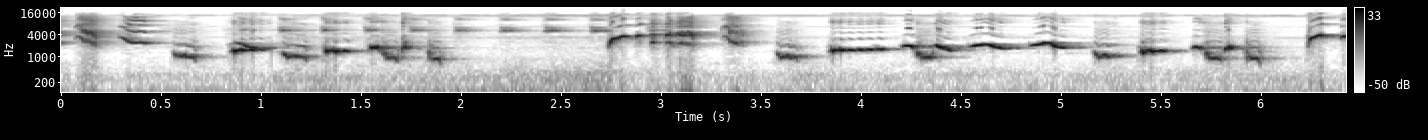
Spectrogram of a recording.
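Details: White-rumped shama song played to get a lazy bird singing: a continuous stream of clear, varied whistled notes sliding up and down, some with rapid trills, delivered in a quick, rhythmic flow.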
